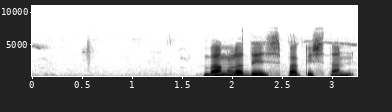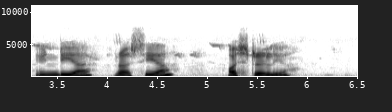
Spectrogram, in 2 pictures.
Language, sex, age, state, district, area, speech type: Santali, female, 18-30, West Bengal, Birbhum, rural, spontaneous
